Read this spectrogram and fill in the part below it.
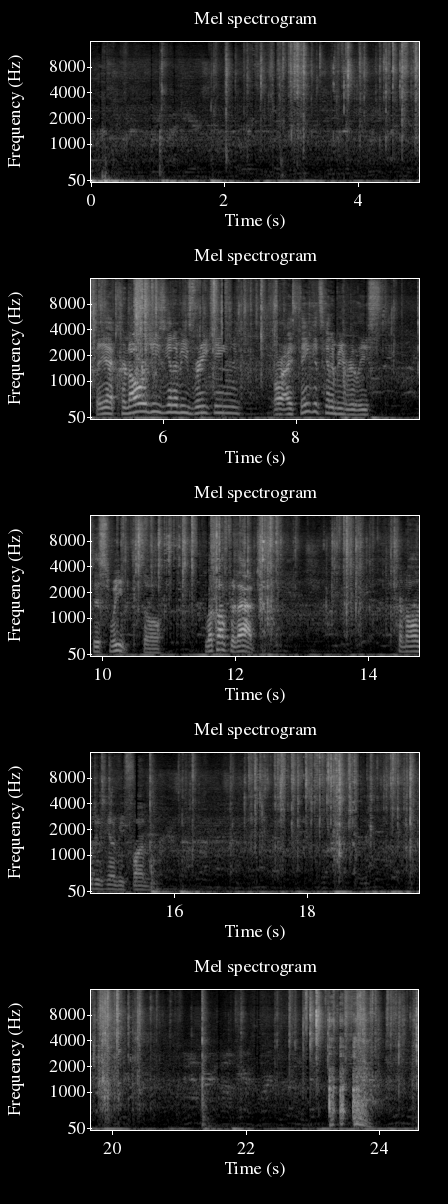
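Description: A foil card wrapper crinkles and tears under fingers.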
